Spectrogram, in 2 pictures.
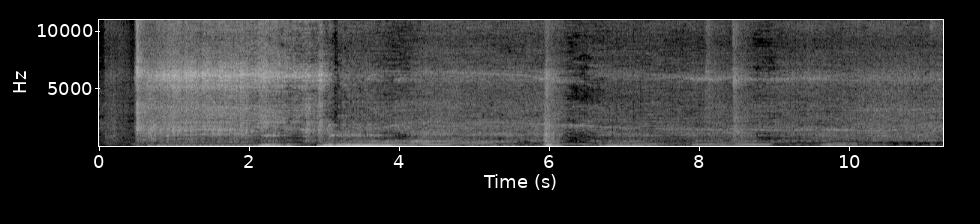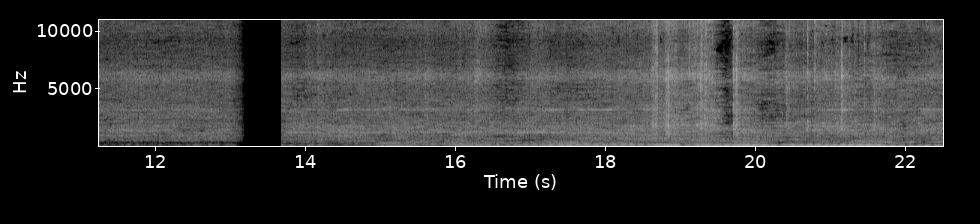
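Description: Mitsubishi Magna (1996–2005 generation) engine cranking and starting after a fuel filter replacement, with a loud start burst followed by steady running at idle, heard close up in a home garage.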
